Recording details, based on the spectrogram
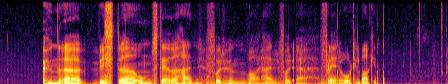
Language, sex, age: Norwegian, male, 26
